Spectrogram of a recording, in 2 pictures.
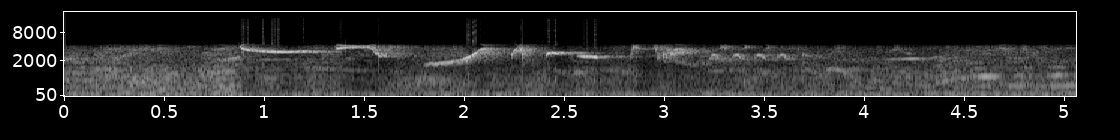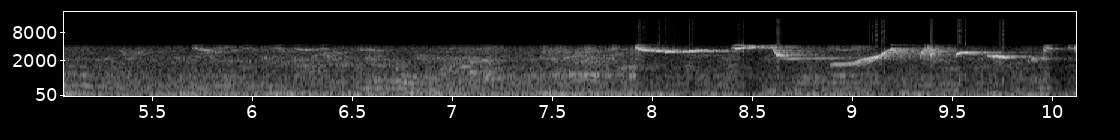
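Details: Oriental magpie-robin (kacer) in lively full song, bright whistled slurred phrases and sharp rising notes around 0.8–3 s and again near 8 s, with quieter chatter between and a low background hum.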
